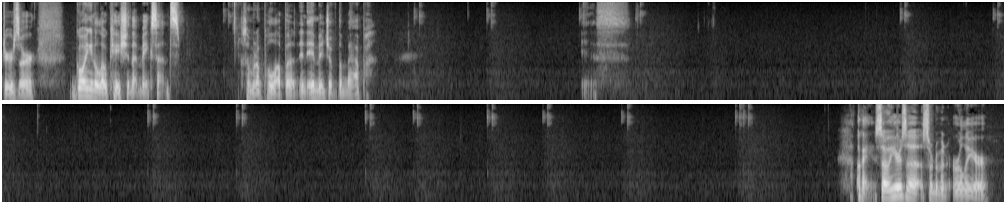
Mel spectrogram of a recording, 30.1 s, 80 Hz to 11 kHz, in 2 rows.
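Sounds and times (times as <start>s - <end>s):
faint computer mouse clicks: 6.0s - 6.4s, 7.0s - 7.5s, 9.4s - 9.8s, 13.4s - 13.7s, 14.8s - 15.8s, 16.6s - 17.5s, 18.5s - 18.8s, 20.5s - 21.4s, 22.3s - 23.4s, 24.3s - 24.6s, 26.0s - 26.4s.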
